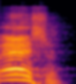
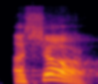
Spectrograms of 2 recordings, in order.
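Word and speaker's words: אשר: people that Donald Trump just ran down on uh Brazil, the tribe of Asher, Ashar, and the Hebrew.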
